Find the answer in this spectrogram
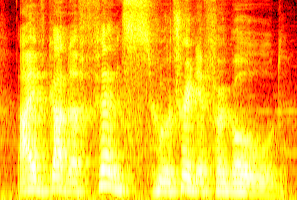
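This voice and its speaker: A man puts on a character voice. It sits fairly high and moves at a fairly slow pace. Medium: read story. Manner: blunt, coarse.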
